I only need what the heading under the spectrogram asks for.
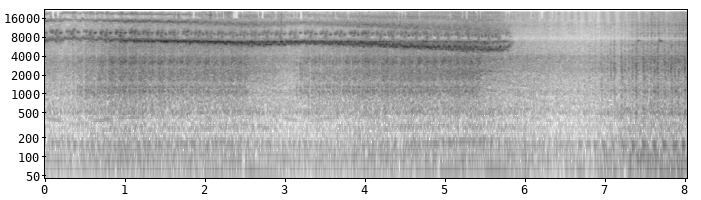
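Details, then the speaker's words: UD CK450 truck, Nissan PF6 six-cylinder diesel that suddenly began misfiring and stalling under load: uneven, lumpy beat around four pulses a second under a high whistle, dipping mid-run; misfire from pump plunger No. 5 delivering no diesel, one cylinder dead. "तो जब 5 number plunger की तरफ से डीज़ल नहीं आएगा तो आप समझ जाएं जो ये 6 सिलेंडर इंजन है, 6 सिलेंडर में से एक सिलेंडर काम नहीं कर रहा, 5 सिलेंडर काम कर रहे हैं।"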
